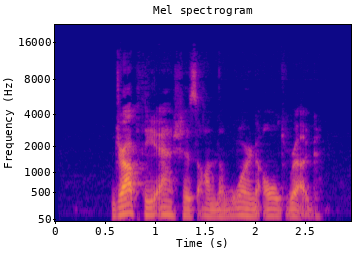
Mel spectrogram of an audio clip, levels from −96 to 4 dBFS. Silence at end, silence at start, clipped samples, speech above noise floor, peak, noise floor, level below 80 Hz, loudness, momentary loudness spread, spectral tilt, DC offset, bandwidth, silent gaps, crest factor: 0.3 s; 0.55 s; under 0.1%; 47 dB; -8 dBFS; -78 dBFS; -66 dBFS; -32 LUFS; 12 LU; -6 dB/octave; under 0.1%; 13.5 kHz; none; 24 dB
